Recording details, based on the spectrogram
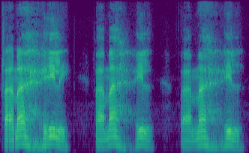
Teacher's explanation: Jadi seperti kalau kita anggapnya huruf H ini ee pengucapannya boros nafas. Betul memang boros nafas huruf H ini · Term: ha tasdid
